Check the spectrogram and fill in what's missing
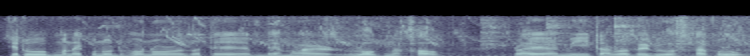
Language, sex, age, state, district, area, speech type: Assamese, male, 30-45, Assam, Charaideo, urban, spontaneous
